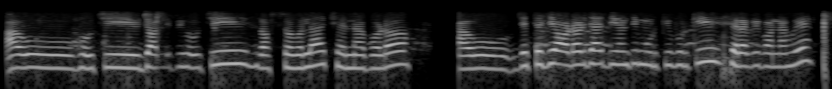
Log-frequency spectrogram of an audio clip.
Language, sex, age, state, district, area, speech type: Odia, female, 45-60, Odisha, Angul, rural, conversation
